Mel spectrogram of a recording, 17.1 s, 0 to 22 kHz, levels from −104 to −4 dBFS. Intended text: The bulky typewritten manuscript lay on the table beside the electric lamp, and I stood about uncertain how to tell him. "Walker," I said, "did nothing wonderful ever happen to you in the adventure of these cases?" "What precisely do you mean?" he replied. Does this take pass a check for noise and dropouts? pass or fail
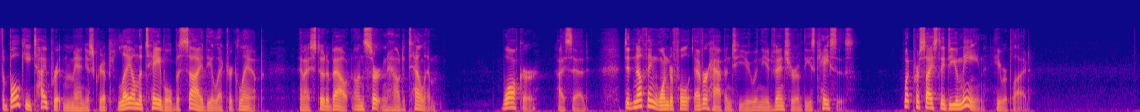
pass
